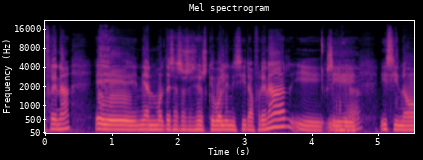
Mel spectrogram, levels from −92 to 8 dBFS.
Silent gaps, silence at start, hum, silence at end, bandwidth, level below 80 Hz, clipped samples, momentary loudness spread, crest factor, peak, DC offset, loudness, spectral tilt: none; 0 s; none; 0 s; 18 kHz; -58 dBFS; under 0.1%; 6 LU; 8 dB; -18 dBFS; under 0.1%; -27 LUFS; -5 dB/octave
